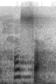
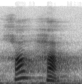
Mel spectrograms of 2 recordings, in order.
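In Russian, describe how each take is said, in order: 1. Второй согласный — это звук s. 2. Второй согласный — это звук h. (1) "некоторые якуты говорят хаса" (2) "но правильнее будет говорить ха-ха"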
